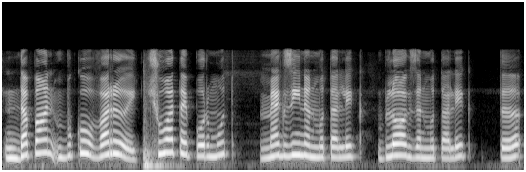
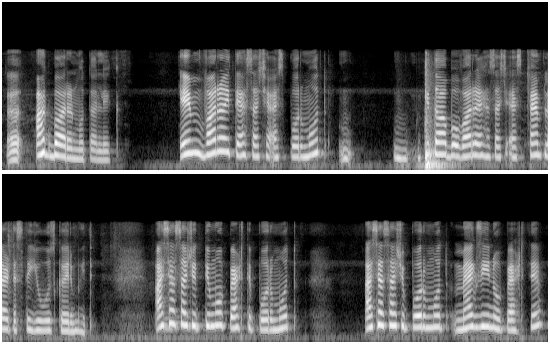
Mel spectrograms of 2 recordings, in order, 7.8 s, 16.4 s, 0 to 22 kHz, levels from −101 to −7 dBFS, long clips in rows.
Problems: constant background noise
